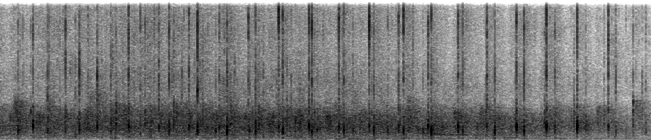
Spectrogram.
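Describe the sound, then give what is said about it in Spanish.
Audience applause at a feminist gathering, a dense, steady patter of many hands clapping throughout, moderately loud with no voices on top. “Un aplauso para ustedes también.”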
